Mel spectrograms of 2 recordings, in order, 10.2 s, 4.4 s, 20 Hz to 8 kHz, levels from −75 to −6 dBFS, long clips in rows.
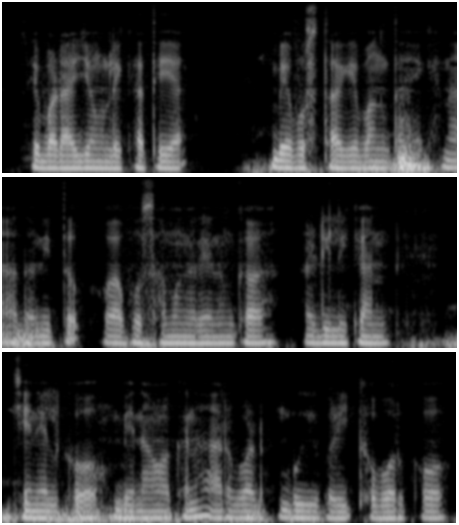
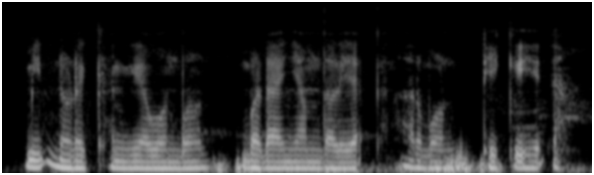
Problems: none marked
